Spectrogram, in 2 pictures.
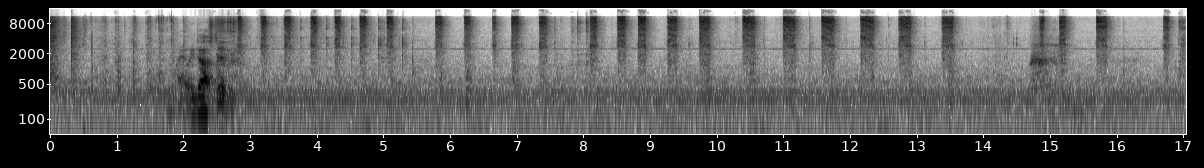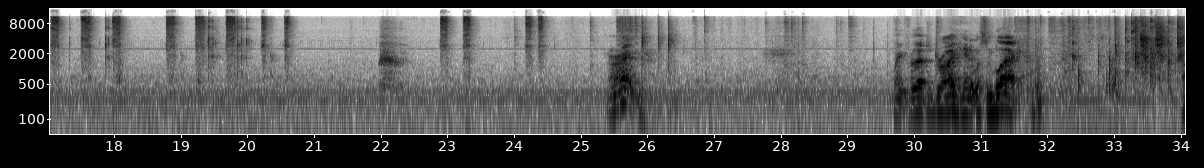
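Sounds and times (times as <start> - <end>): spray paint can hissing: 3.2 - 13.7, 15.2 - 15.9, 16.7 - 18.2, 18.8 - 20.7, 24.2 - 24.5.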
